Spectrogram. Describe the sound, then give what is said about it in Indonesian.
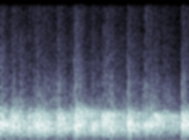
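Applause from a seminar audience at a talk on Chinese culture in Indonesia: dense, steady clapping that holds an even level throughout. “Baik, sekali lagi aplaus untuk dia.”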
